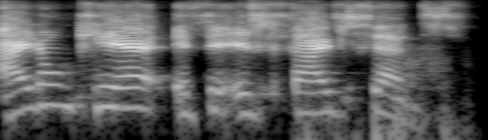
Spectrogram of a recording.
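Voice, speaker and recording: Caller on speakerphone: woman, bright and slightly high, soft-spoken and heartfelt. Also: unhurried, dry recording, low-quality recording. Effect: heard over a speakerphone. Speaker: guest calling in to a fundraiser stream. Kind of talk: casual chat.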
